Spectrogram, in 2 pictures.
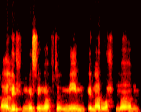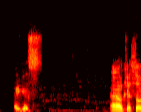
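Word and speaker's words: الرحمن: Okay, so here we don't write the alif, but we pronounce it. So there's like a Really? small alif. Yeah. Oh, at the top. Yeah, so there's like a small alif on the top, but I couldn't find it.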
